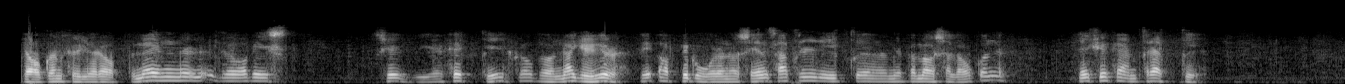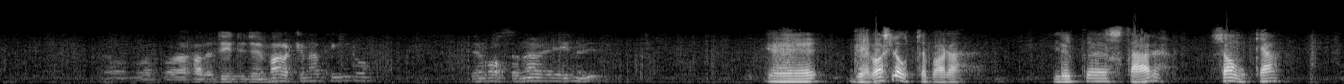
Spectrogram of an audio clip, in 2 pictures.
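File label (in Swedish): Ingatorp Småland, dialekter; Folkminnen; Svenska sagor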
